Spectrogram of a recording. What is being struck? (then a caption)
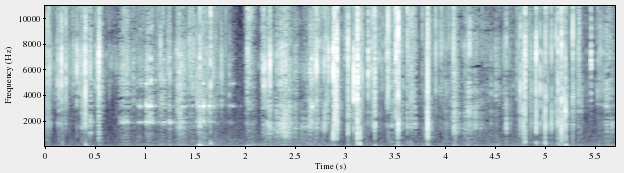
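Thin corn chips. Thin, crispy yellow corn chip fragments piled on a black plate are crushed and crumbled between fingers. A dense run of sharp, bright crackles and crunchy snaps follows, with almost no low end and each crack dying away quickly.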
